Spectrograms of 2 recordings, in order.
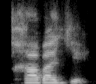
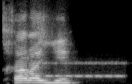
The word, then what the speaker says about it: travaille: Y- Si le quito la I y la R, la pronunciación sería hasta las L's y acuérdense que la L es como una doble I. Entonces es travaille, el radical, travaille.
